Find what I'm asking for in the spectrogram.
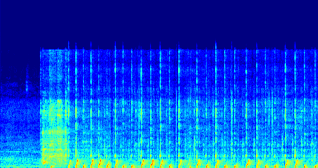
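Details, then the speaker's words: Honda Absolute Revo that is rough when cold and smooth when hot, started cold with the engine open: a harsh, regular clatter of about eight beats a second from the right-side clutch case; worn, misaligned clutch-side gear. "Ketika dingin suara kasar tapi ketika panas motor ini tiba-tiba langsung suara halus"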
